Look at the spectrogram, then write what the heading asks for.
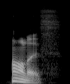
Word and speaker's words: Solace: So the A becomes an I, but it's pronounced E. Solace. No, not E. It's the weird E, not the strong. It's the, what do you call it? I'm not sure. Like mid.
